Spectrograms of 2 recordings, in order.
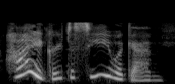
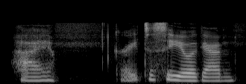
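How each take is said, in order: First: The greeting sounds warm and welcoming. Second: The greeting sounds flat and unwelcoming. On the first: The listeners are genuinely welcome. The speaker calls it right. "it feels a lot more welcoming" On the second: The listeners are not really welcome. The speaker calls it wrong. "do you think they would feel welcome and comfortable? Probably not"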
